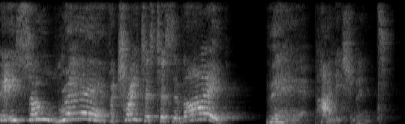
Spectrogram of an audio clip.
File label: See Player Dist, Male; Battle; Barks; Dialog; Sinecure Banneret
